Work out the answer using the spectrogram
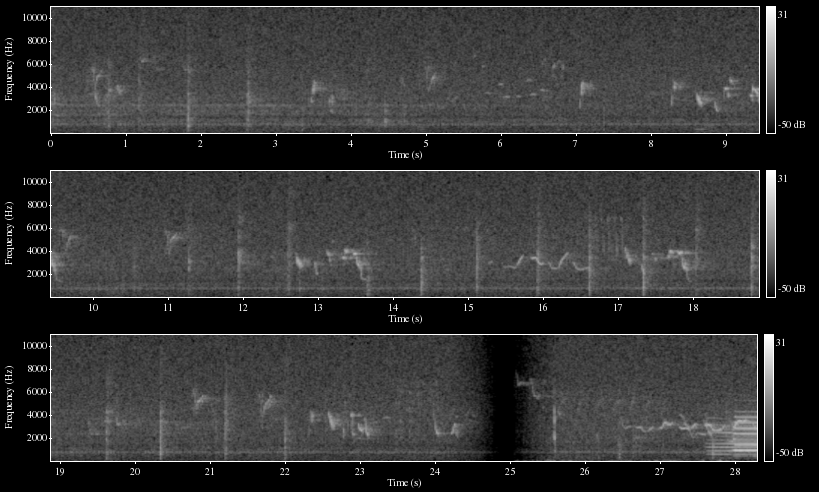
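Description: Birds chirping repeatedly in short calls over a steady faint hum. Near the end, after a brief break, a low rumble sets in and a train horn starts to sound.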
